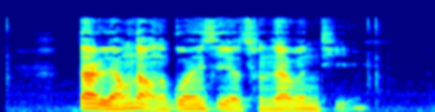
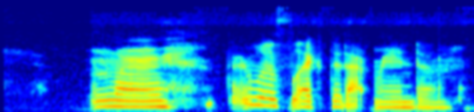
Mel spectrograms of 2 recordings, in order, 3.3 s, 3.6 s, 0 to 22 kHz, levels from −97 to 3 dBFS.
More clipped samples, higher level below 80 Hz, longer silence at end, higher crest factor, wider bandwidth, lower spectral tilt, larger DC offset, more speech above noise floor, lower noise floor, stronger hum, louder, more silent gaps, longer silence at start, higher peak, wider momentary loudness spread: neither; first, -58 dBFS vs -72 dBFS; first, 0.55 s vs 0.2 s; about the same, 20 dB vs 20 dB; about the same, 11.5 kHz vs 11 kHz; second, -5 dB/octave vs -7.5 dB/octave; neither; first, 46 dB vs 42 dB; about the same, -67 dBFS vs -68 dBFS; neither; first, -20 LUFS vs -26 LUFS; neither; about the same, 0.6 s vs 0.7 s; first, -2 dBFS vs -6 dBFS; about the same, 11 LU vs 11 LU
